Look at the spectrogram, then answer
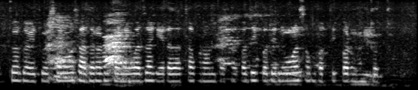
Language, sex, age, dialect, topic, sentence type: Marathi, female, 36-40, Southern Konkan, banking, statement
